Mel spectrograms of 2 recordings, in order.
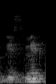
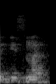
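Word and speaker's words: Bismuth: Australia, antimony, बिस्मिथ, कोई बिस्मिथ कहता है कोई बिस्मत कहता है, मेरे सर जी बिस्मत कहते हैं, ठीक है, मैं बिस्मिथ कहता हूँ, सही है।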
